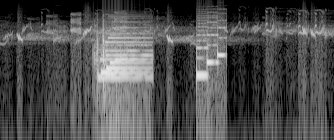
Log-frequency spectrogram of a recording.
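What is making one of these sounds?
A bright chime rings out as a treasure chest opens.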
